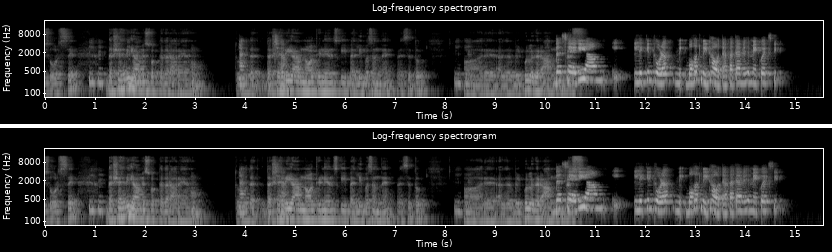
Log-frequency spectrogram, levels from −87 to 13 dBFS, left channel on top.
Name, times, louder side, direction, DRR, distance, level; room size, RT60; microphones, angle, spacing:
voice 1, 0.0-3.1 3.8-7.9 8.4-10.7, right 1 dB, 35° right, 2 dB, 3.2 m, -36 dB
voice 2, 1.6-1.9 3.9-4.0 4.6-4.8 8.2-8.6 10.2-11.5 11.8-14.6, left 2 dB, 20° left, 3 dB, 1.4 m, -28 dB
18.0 x 8.1 x 5.2 m, 0.42 s
head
